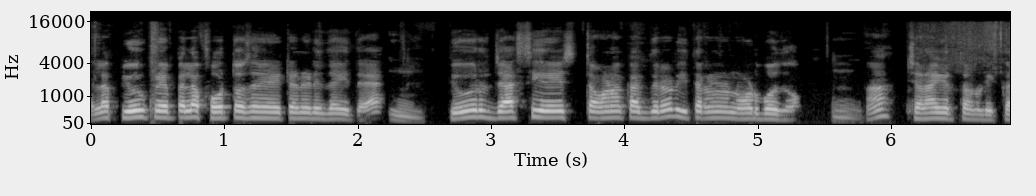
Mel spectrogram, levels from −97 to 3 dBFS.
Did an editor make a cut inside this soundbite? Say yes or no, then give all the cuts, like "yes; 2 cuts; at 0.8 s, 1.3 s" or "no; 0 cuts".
no; 0 cuts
